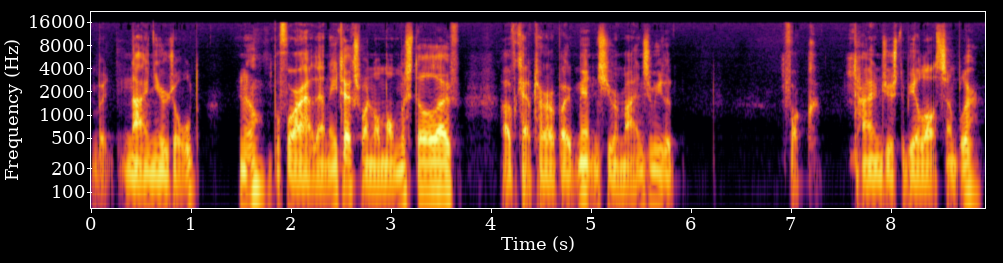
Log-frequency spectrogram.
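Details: Young adult man with Tourette syndrome; tics began at 16 as a shoulder tic, spread across his body, then vocal tics followed; worsen with stress and cameras. Involuntary vocal tic with coprolalia interrupting speech.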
